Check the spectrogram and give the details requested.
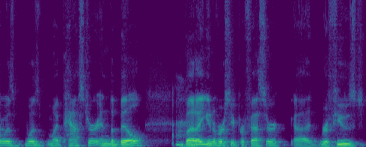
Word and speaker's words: Bil: My grandfather was my pastor in the Bill, but a university professor refused to call a grown man Billy. So in response, I dropped the second syllable of and kept the Bill, the BIL.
